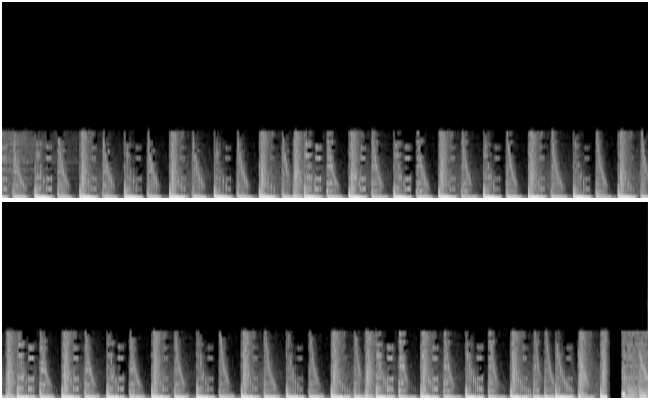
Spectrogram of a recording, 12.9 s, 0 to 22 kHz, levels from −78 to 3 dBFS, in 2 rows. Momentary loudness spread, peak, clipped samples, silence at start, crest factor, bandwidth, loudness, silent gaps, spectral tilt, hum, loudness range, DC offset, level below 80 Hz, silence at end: 2 LU; 0 dBFS; under 0.1%; 0 s; 12 dB; 7.8 kHz; -14 LUFS; none; -6 dB/octave; none; 1 LU; 1%; -14 dBFS; 0 s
